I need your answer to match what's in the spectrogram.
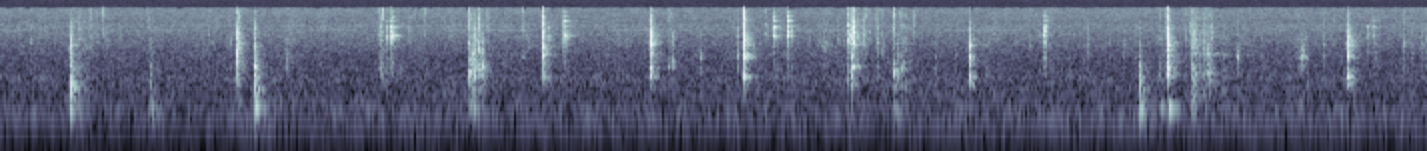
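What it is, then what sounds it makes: Bar of soap being shaved. A solid white bar of soap held in the hand is shaved with a metal utility knife blade. Quiet, short, crisp scraping clicks come at an irregular pace, each bright and dry with almost no ring, over a faint low hum.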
